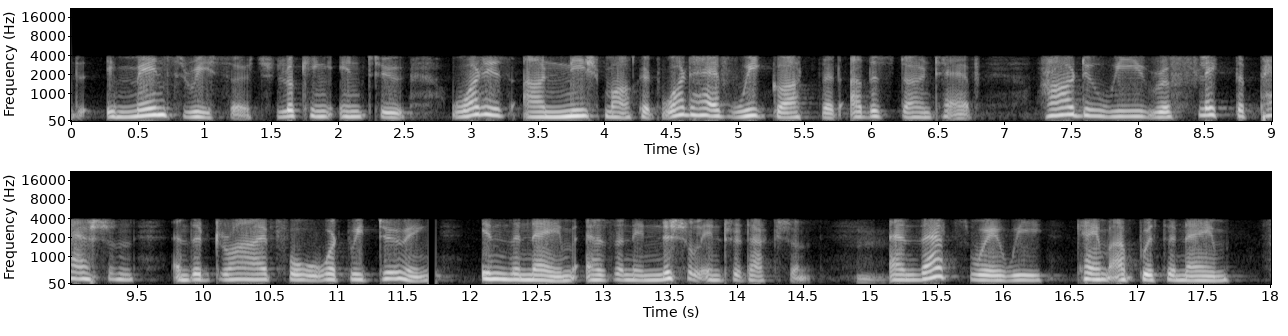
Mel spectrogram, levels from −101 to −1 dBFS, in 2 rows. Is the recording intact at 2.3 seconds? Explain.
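No. From 2.26 to 2.29 s there is packet loss on an ADPCM call: about 20 ms, roughly one packet, is missing and filled with silence, leaving a hard-edged hole. Because the decoder's adaptive predictor and step size lose track of the sender's, the sound resumes with some distortion that settles over some tens of milliseconds. That uneven recovery separates it from a plain dropout, which resumes cleanly.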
